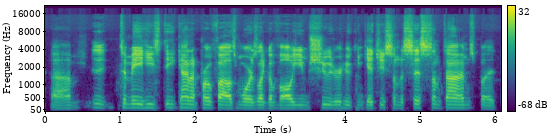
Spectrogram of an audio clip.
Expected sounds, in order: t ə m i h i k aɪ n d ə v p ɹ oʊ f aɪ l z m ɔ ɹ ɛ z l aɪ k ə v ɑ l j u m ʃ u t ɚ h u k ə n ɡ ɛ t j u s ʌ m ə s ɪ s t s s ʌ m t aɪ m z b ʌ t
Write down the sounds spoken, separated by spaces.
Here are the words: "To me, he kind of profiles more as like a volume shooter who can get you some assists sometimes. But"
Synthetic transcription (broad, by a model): t ə m i h i k aɪ n d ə p ɹ oʊ f aɪ l z m ɔ ɹ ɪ z l aɪ k ə v ɑ l j u m ʃ u t ɚ h u k n ɡ ɛ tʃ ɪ s ʌ m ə s ɪ s t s s ʌ m t aɪ m z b ʌ t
